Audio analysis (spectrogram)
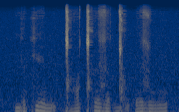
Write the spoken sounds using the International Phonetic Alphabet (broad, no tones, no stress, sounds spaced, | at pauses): j ʏ kʲ e m ḭ ɡ͡ǀ ɒ ǀʰ ɘ z ə ɡ͡ǀ ṵ ʔ ɘ z u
